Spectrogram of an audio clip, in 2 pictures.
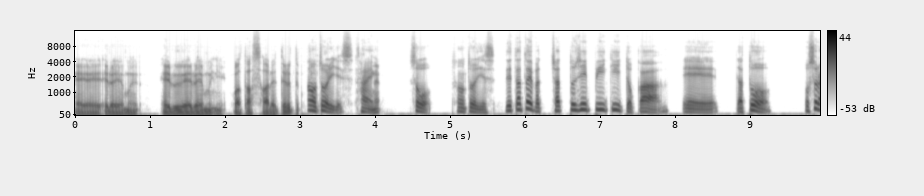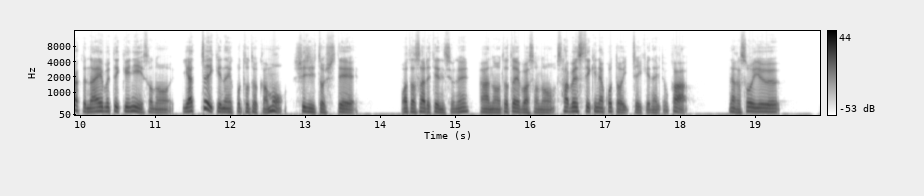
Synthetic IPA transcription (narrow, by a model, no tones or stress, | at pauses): eeɾɯemɯ̟̰ | eɾɯ̟e̞ɾɯ̟e̞mɯ̟ɲ̟ḭβat̪asaɾe̞t̪e̞ɾɯ̟t̪ːesonot̪o̞ːɾʲid̪e̞sɨ̥hai | so̞ː | so̞no̞t̪o̞ːɾʲid̪esɨ̥d̪̥e̞t̪at̪o̞e̞bat͡ɕat̪ːo̞ʑeːpʲiːt̪ʲiːt̪o̞kaeː | d̪̥at̪o̞ː | so̞ɾakɯ̟naibɯ̟t̪e̞kʲiɲ̟iso̞no̞jatt͡ɕaike̞naiko̞t̪o̞t̪o̞kamo̞ɕiʑit̪o̞ɕi̥t̪e̞ | βat̪asaɾe̞t̪ẽnd̪esɨjone̞ano̞t̪at̪o̞e̞baso̞no̞sabesɨ̥t̪e̞kʲinako̞t̪o̞it̚t͡ɕaike̞nait̪o̞ka̰ | nãŋkaso̞ːjɯ̟ː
